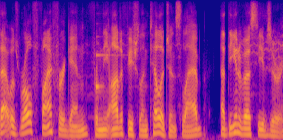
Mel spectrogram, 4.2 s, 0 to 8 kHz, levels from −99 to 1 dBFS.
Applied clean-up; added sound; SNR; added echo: neural diffusion model UNIVERSE++.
